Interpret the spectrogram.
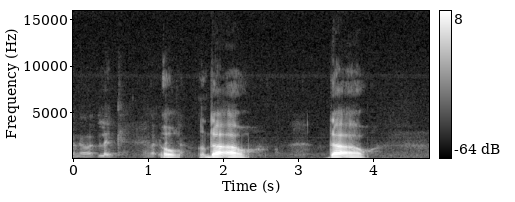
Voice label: "da7aw", Washo; Lake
